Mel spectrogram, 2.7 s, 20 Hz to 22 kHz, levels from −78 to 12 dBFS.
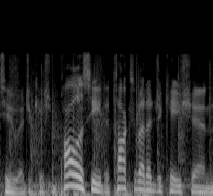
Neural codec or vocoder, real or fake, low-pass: none; real; 7.2 kHz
